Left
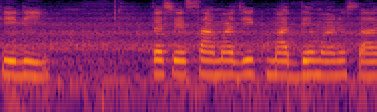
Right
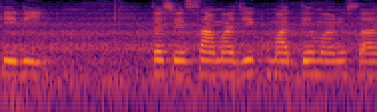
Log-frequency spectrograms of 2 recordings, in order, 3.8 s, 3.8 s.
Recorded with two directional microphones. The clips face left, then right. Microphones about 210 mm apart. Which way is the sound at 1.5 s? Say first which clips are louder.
Left 2 dB; 15° left (ahead or behind).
